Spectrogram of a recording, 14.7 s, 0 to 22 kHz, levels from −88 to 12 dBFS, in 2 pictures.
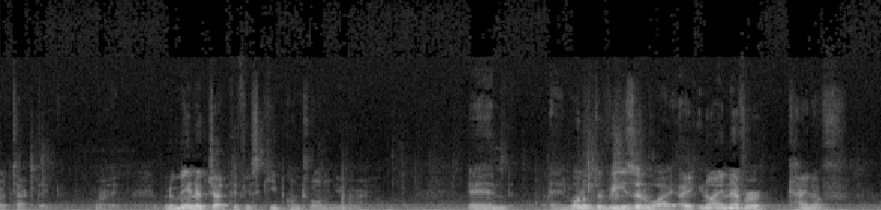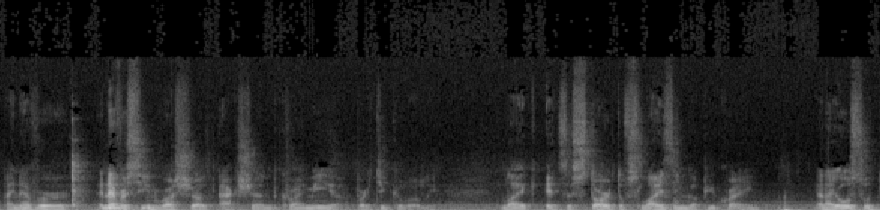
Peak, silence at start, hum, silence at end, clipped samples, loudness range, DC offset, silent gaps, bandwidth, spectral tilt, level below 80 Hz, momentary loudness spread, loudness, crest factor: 0 dBFS; 0 s; none; 0 s; under 0.1%; 7 LU; under 0.1%; none; over 20 kHz; -6.5 dB/octave; -40 dBFS; 20 LU; -24 LUFS; 24 dB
